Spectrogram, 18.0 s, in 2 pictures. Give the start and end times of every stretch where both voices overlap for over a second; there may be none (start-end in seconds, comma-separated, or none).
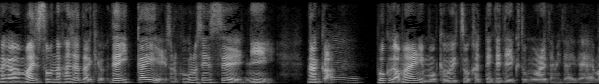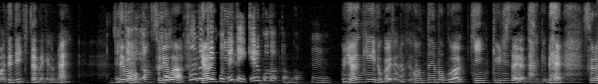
10.7-12.6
